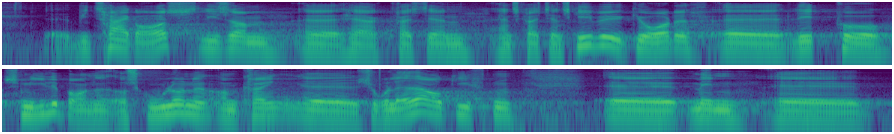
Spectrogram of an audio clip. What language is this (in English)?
Danish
